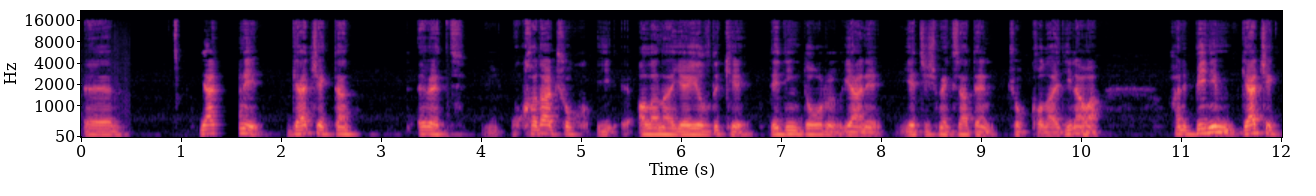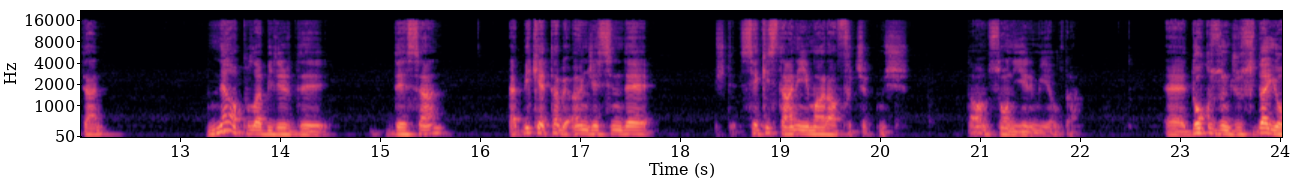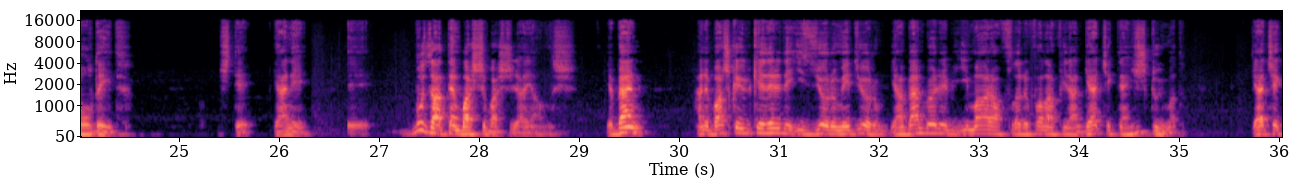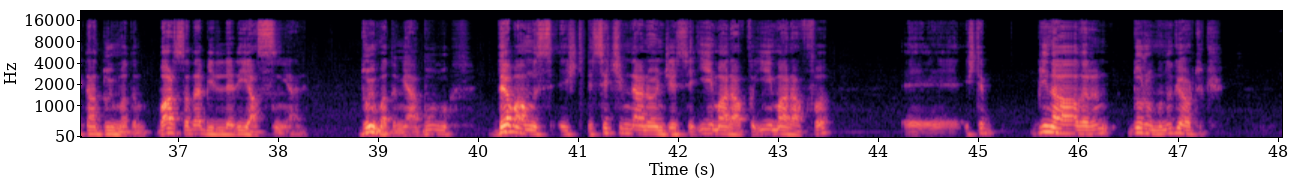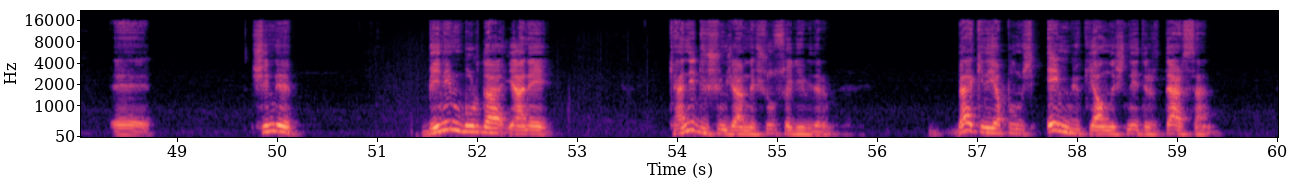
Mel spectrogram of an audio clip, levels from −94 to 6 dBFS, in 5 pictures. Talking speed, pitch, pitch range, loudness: 115 wpm, 115 Hz, 105-130 Hz, -23 LUFS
